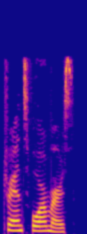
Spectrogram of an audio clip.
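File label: "transformers", British English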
